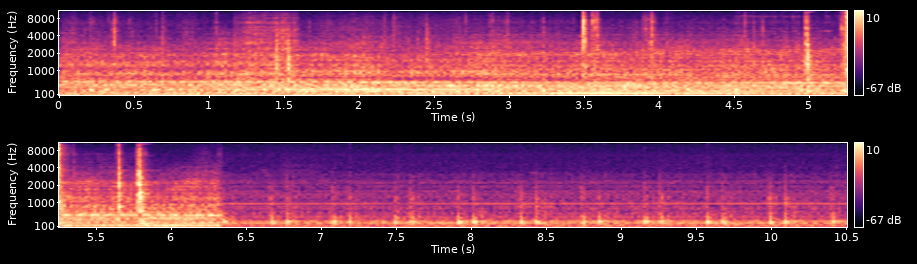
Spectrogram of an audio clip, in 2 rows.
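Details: 1963 Nordmende Caruso German console radio-phonograph turntable during repair diagnosis; motor hum with a soft repeating thump in the drive as the platter turns, then it drops away: idler wheel thump.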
